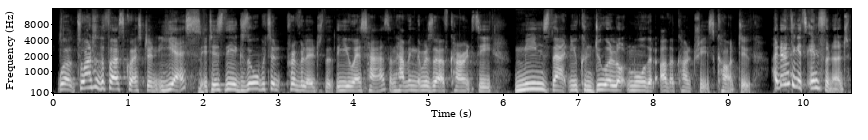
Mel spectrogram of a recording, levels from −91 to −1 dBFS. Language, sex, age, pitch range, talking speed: English, female, 40-59, 185-255 Hz, 220 wpm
